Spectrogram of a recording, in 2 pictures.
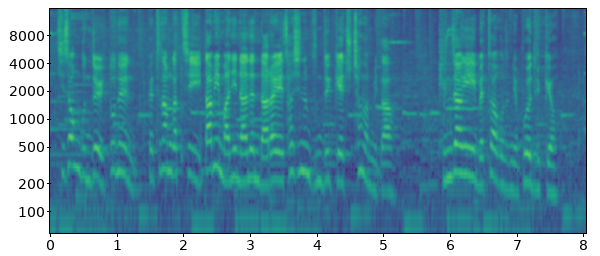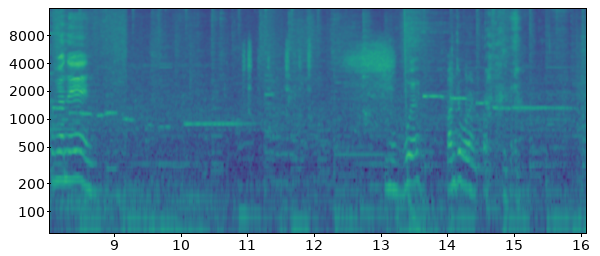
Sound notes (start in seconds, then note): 11.1 sniff sniff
